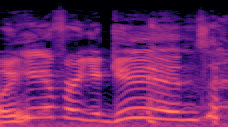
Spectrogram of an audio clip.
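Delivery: very high, put-on twangy sheriff drawl. Matching the sheriff's twang, the speaker answers him in character: twangy voice. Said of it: "that similar sort of twang in his voice".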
